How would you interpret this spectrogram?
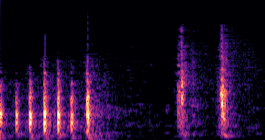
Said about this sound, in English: Now we find her knocking frantically on Jeff's door.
